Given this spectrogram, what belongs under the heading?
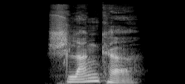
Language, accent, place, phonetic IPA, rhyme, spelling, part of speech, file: German, Germany, Berlin, [ˈʃlaŋkɐ], -aŋkɐ, schlanker, adjective, De-schlanker.ogg
- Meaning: 1. comparative degree of schlank 2. inflection of schlank: strong/mixed nominative masculine singular 3. inflection of schlank: strong genitive/dative feminine singular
